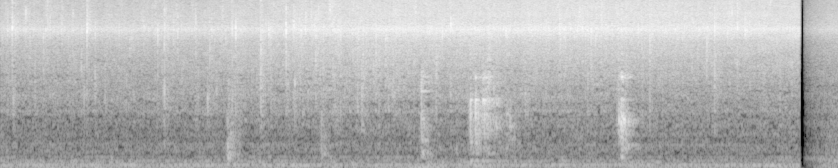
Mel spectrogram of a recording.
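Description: Chopped onions and curry leaves fry in hot oil with a steady, close sizzle, while a spoon stirs them in intermittent scraping strokes; the sound cuts off abruptly near the end.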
